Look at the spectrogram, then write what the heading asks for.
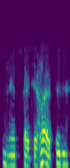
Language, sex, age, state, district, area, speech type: Assamese, male, 30-45, Assam, Sonitpur, rural, conversation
